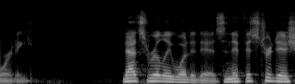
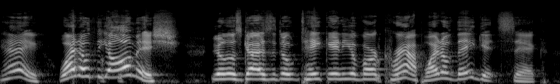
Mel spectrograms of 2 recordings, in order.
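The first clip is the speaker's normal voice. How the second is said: mocking Trump voice; 9 semitones higher, 6 dB louder than usual. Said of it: "It's like".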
